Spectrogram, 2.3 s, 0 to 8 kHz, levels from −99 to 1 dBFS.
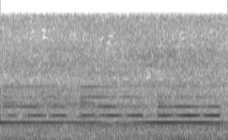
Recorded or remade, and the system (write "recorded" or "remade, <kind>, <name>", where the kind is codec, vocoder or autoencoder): recorded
